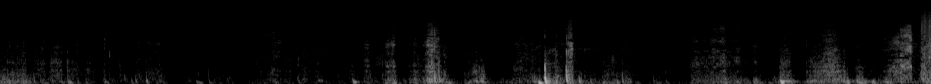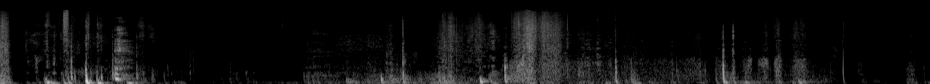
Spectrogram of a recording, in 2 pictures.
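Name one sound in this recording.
A cat's fur brushes and rubs right against the microphone.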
